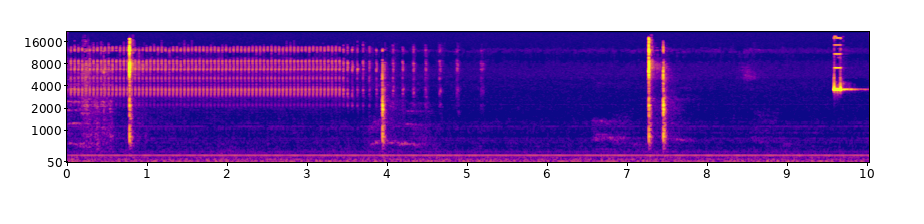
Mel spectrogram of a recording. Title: LG 32GQ950-B Clicking Noise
